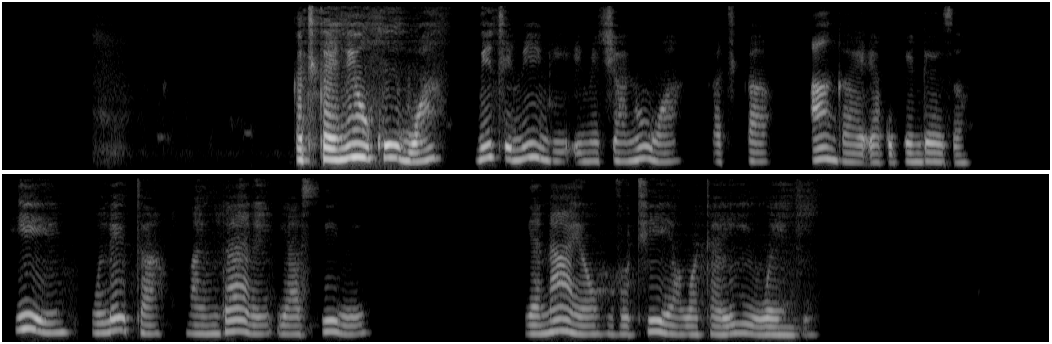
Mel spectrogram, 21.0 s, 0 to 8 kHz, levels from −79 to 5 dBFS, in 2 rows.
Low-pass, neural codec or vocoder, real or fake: 7.2 kHz; autoencoder, 48 kHz, 32 numbers a frame, DAC-VAE, trained on Japanese speech; fake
